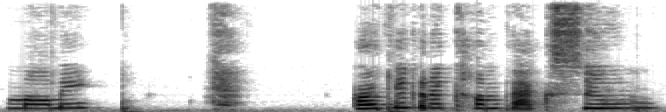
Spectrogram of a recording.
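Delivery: high-pitched, mock tearful child voice; squeaky hammed-up kid on the verge of tears; crying little daughter. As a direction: imitate a weepy little girl, high and small. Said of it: "who is uncontrollably crying as well".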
